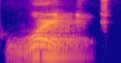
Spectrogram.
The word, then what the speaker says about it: worked: Nesse caso aqui, o work é pronunciado com som de T. Então, vou pronunciar worked.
